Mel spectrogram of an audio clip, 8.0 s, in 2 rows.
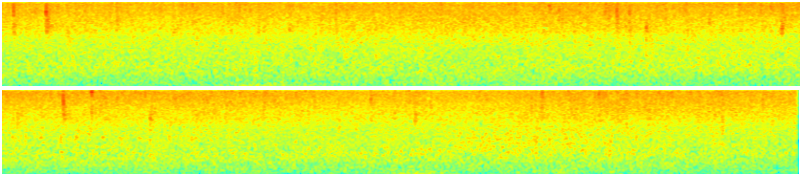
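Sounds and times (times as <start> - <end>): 
rain: 0.0 - 7.9.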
